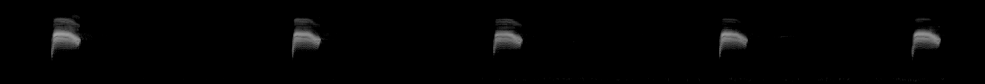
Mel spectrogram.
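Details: Common Nighthawk gives five short, buzzy, nasal "peent" calls, one about every two seconds, against a quiet background.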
